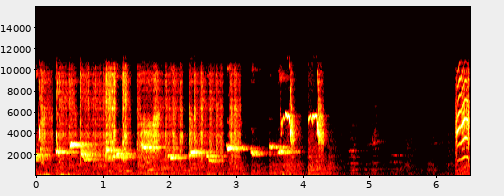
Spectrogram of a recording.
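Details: Sogon bird singing, used as therapy to get a bird that has stopped singing to sing again: dense, rapid run of high chirps, whistles and trills for about four seconds, then quiet, then a brief high burst at the end.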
